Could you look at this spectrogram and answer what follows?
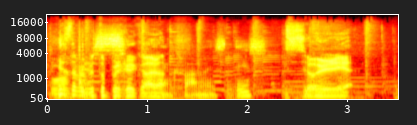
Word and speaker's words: Birkirkara: Birkirkara. Birkirkara. Birkirkara. Solid pronunciation.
